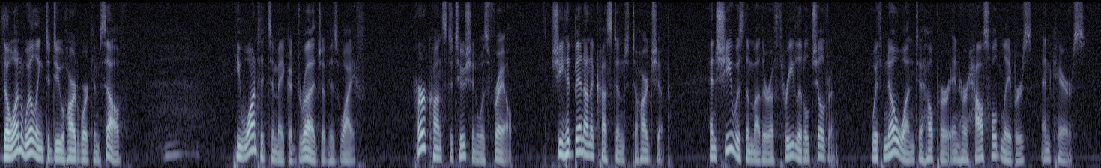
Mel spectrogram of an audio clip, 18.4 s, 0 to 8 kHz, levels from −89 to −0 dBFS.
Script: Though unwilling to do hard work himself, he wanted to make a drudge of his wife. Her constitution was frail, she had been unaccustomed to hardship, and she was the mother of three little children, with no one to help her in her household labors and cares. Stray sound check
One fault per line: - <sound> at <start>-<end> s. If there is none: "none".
- sigh at 2.4-3.6 s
